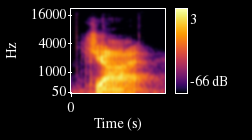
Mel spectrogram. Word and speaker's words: JWT: The suggested pronunciation of JWT is the same as the English word jot.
